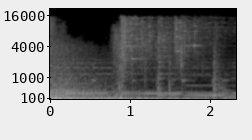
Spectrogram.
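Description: Dramatic trailer score over a steady low drone, with a sharp hit at the start and a shattering crash about a second in that leaves a high ringing tail.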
